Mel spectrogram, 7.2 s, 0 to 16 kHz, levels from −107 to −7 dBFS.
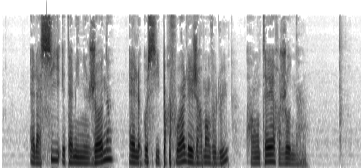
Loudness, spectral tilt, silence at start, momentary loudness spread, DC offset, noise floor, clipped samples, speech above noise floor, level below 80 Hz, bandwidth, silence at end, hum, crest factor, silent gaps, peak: -18 LUFS; -4 dB/octave; 0.6 s; 12 LU; under 0.1%; -70 dBFS; under 0.1%; 52 dB; -50 dBFS; 11.5 kHz; 1.1 s; none; 20 dB; none; 0 dBFS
